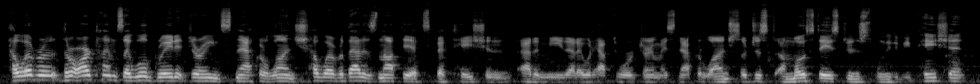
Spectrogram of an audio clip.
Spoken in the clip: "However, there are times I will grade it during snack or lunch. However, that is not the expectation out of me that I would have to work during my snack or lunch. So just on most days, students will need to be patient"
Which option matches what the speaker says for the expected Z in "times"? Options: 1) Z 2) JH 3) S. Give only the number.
1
